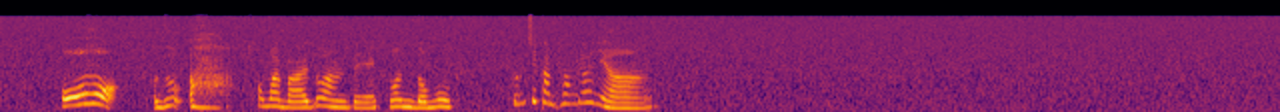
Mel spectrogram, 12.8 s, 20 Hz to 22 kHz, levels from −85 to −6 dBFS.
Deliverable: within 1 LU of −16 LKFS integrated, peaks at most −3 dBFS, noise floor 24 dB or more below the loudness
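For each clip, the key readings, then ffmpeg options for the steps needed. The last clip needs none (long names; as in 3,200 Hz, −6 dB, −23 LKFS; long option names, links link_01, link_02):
background noise floor −38 dBFS; target noise floor −50 dBFS; integrated loudness −26.0 LKFS; sample peak −7.5 dBFS; target loudness −16.0 LKFS
→ -af "afftdn=noise_reduction=12:noise_floor=-38"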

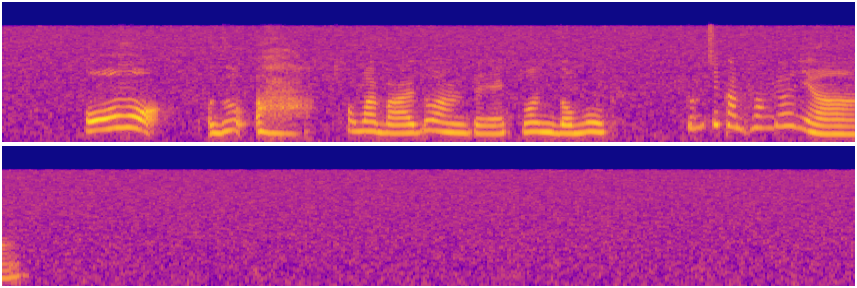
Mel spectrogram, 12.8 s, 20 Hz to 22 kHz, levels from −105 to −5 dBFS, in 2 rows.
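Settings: background noise floor −45 dBFS; target noise floor −47 dBFS
→ -af "afftdn=noise_reduction=6:noise_floor=-45"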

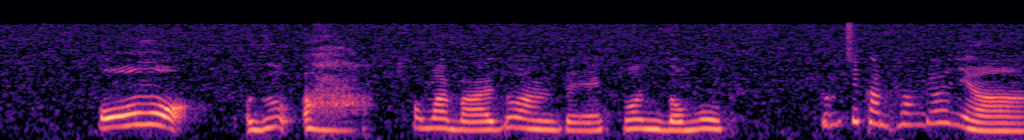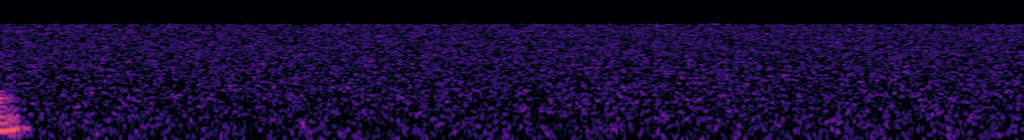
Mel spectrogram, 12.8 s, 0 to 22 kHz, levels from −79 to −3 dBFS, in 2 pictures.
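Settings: background noise floor −49 dBFS; integrated loudness −23.0 LKFS; sample peak −7.5 dBFS; target loudness −16.0 LKFS
→ -af "volume=7dB,alimiter=limit=-3dB:level=0:latency=1"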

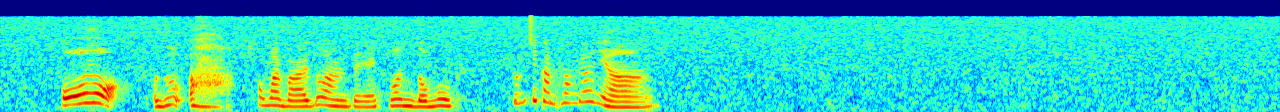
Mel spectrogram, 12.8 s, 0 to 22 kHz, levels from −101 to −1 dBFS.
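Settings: integrated loudness −16.5 LKFS; sample peak −3.0 dBFS; background noise floor −42 dBFS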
